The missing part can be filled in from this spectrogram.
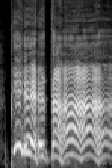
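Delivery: piercing, high, shrill shriek from the gut. The narrator, in pain from a stomped foot, shrieking.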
